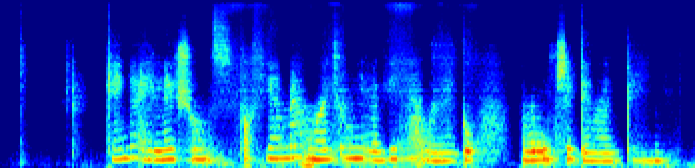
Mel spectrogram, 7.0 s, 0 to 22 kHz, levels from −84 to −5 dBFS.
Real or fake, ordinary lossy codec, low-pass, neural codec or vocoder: fake; none; 19.8 kHz; codec, 44.1 kHz, 0.9 kbps, DAC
